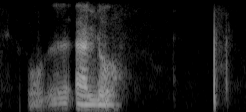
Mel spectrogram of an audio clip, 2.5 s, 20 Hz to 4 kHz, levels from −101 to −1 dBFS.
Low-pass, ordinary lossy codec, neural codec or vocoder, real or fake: 3.6 kHz; Opus, 32 kbps; codec, 16 kHz, 2 kbps, FunCodec, trained on Chinese and English, 25 frames a second; fake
